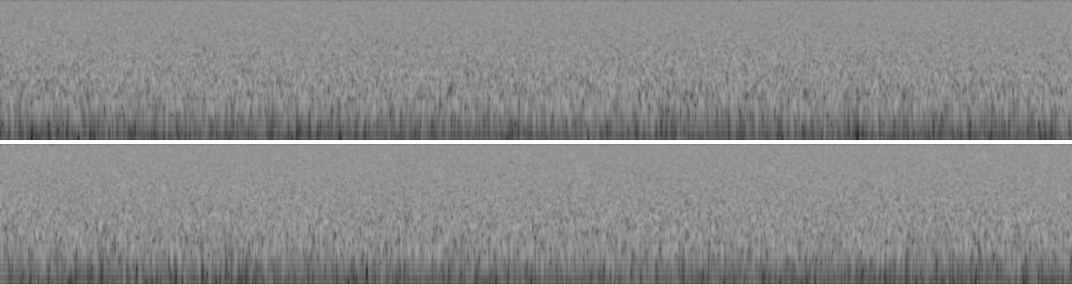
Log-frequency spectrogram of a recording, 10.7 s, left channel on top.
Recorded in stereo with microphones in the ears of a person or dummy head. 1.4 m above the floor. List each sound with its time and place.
Only background noise.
